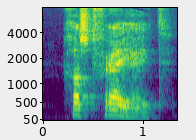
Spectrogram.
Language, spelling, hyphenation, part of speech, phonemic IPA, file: Dutch, gastvrijheid, gast‧vrij‧heid, noun, /ˌɣɑstˈfrɛi̯.ɦɛi̯t/, Nl-gastvrijheid.ogg
- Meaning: hospitality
